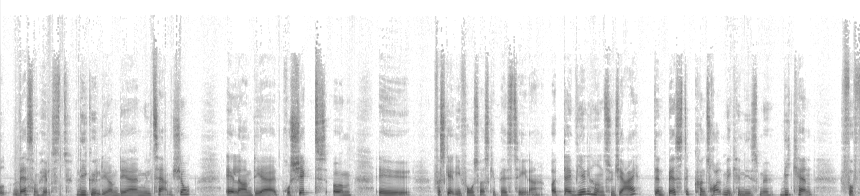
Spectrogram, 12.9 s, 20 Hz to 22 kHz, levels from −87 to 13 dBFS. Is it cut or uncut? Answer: cut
